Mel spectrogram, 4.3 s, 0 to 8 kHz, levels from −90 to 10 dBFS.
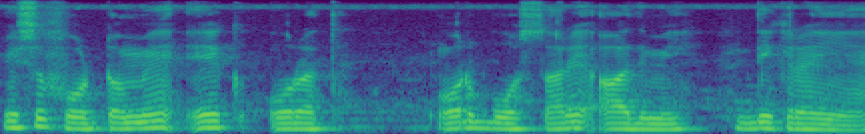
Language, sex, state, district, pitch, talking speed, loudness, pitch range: Hindi, male, Uttar Pradesh, Shamli, 130 Hz, 165 wpm, -15 LUFS, 125-145 Hz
